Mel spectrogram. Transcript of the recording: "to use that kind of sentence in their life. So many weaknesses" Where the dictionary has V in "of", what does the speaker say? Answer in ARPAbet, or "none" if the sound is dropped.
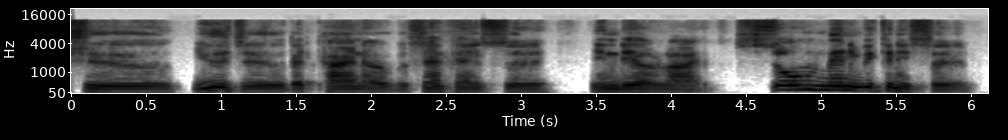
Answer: V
